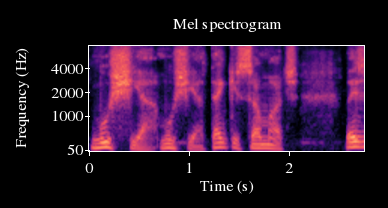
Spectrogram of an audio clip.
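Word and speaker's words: Muxía: The church on the far northwest corner of Spain in Muxia, pronounced Muxia.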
